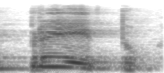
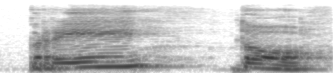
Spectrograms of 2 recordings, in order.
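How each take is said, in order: First: Said in the usual way. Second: "pre-to" broken into two held syllables. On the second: Shown as a demonstration. Teacher demonstrating syllable separation to pupils, "pre-to" in separate syllables. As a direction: say "pre-to" with a clear pause between pre and to. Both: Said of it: "Separação de sílabas".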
